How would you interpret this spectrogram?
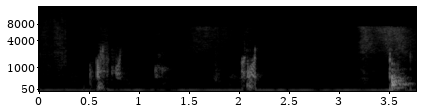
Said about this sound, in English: Sorry, let me just clear my throat and you take a little sip of water.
